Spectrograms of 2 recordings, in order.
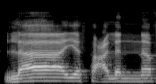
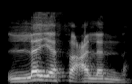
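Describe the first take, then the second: First: The first vowel 'la' is drawn out long. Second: The first vowel 'la' is kept short. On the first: The speaker calls it wrong. "you cannot say la yaf'alanna for this one" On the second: The speaker calls it right. "this is la yaf'alanna. One second only"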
